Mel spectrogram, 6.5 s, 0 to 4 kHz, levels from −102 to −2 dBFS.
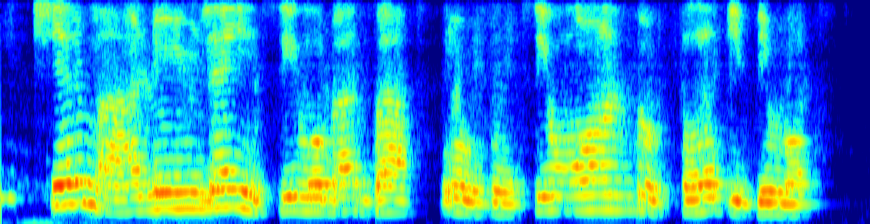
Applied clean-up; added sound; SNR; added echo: neural mask model DeepFilterNet 3.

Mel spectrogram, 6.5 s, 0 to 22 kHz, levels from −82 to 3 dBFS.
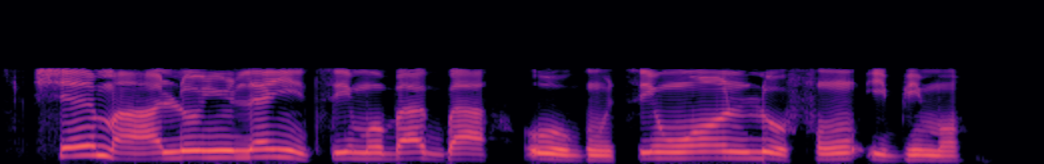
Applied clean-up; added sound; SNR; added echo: none; none; none; none.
